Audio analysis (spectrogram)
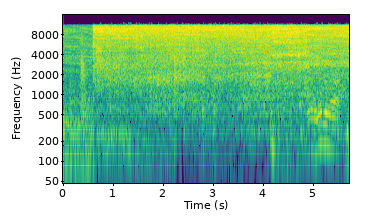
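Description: Compressed air at about 160 psi bursts into a loud, steady hiss that runs continuously for several seconds after a brief quieter start, close to the microphone, with faint rattles near the end.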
